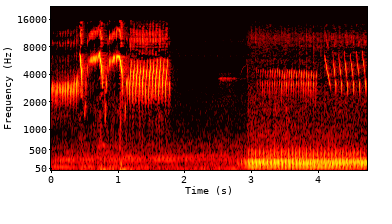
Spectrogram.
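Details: Canary singing its long roll: looping whistles and a buzzy trill, a near-silent pause broken by one thin tone, then a return of buzzing with a low droning hum and a fast, high trill.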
